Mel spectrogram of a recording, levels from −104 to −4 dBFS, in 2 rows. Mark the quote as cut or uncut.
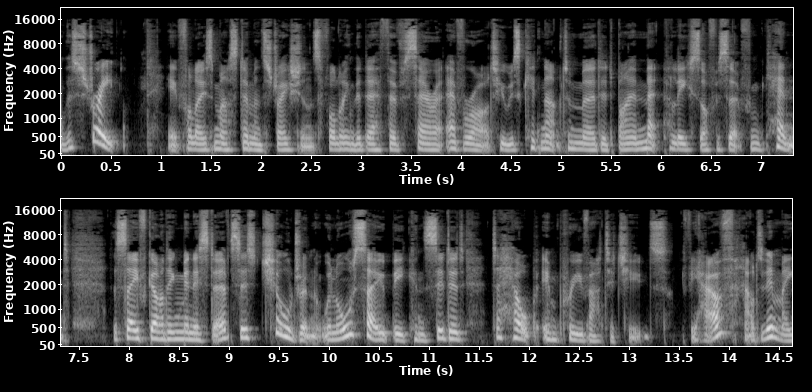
cut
